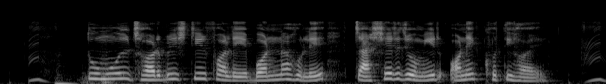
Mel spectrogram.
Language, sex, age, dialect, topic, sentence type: Bengali, female, 36-40, Standard Colloquial, agriculture, statement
